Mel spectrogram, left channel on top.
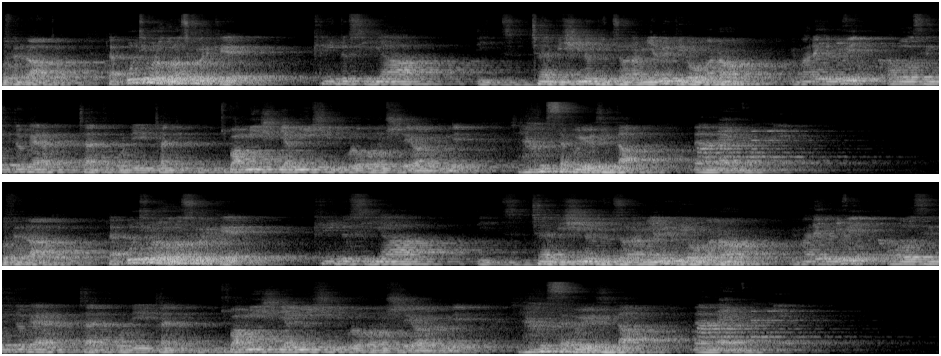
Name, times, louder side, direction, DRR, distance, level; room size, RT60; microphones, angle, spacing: voice 1, 0.0-2.4 3.1-4.1 4.7-7.4 7.9-8.6 8.8-16.0 16.3-16.9, equal, 25° left, -4 dB, 1.2 m, -24 dB
voice 2, 8.1-8.9 16.2-17.3, equal, 15° right, -4 dB, 1.8 m, -31 dB
13.5 x 7.7 x 3.6 m, 2.5 s
head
